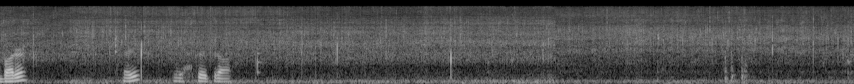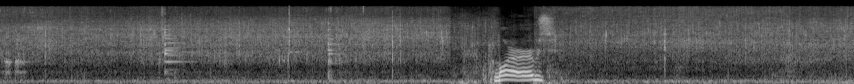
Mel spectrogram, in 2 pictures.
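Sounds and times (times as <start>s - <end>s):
butter and lobster sizzling: 0.0s - 17.0s
metal tongs tapping a pan: 8.4s - 8.9s, 10.1s - 10.6s, 11.4s - 12.1s.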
